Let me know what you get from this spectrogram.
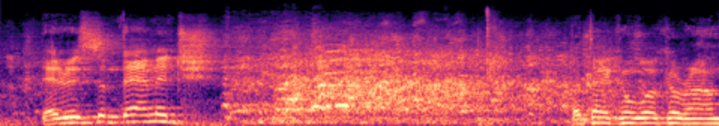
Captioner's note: audience Laughing; audience Laughing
